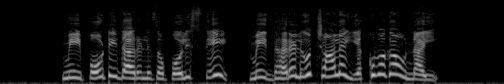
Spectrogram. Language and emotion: Telugu, angry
